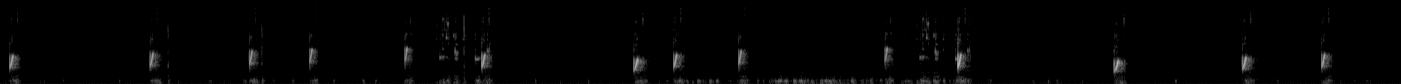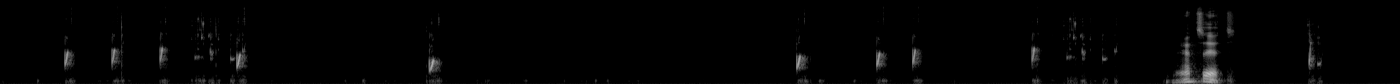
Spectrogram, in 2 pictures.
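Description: Short electronic chimes ring out again and again.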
